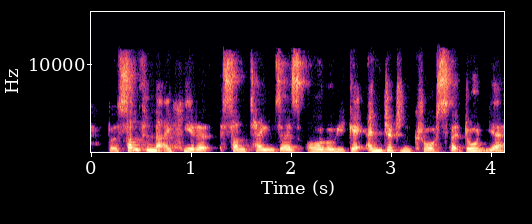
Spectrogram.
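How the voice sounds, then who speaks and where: Talking at a very fast pace, a woman in a Scottish accent has a fairly high, somewhat breathy voice. Her pitch swings very widely. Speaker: podcast host, CrossFit gym co-owner. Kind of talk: podcast conversation.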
